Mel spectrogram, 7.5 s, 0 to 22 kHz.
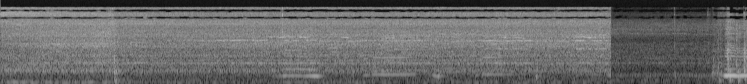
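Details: Dyson Pure Cool Me BP01 fan/purifier running: airflow rush with an intermittent whistle that grows louder at higher speeds and disappears without the filter. Caused by a dirty filter-to-case seal; fixed by cleaning and reseating the gasket.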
